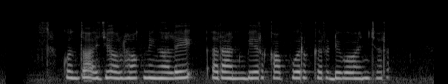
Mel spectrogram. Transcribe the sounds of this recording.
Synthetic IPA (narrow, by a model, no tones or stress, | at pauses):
kunt̪uad͡ʒiɔlɦɔk̚niŋaliranbirkapurkɨrdiwawaɲt͡ʃara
